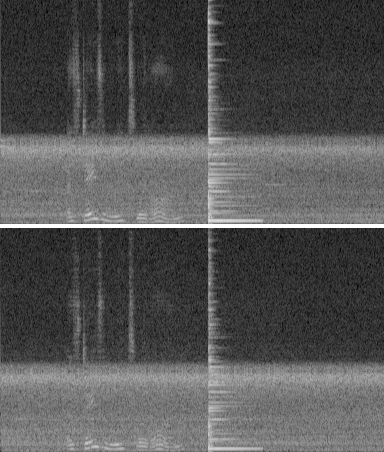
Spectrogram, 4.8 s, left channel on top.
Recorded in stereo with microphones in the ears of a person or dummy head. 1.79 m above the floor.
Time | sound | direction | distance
0.8 | a woman speaking | 20° left (ahead or behind) | 0.7 m
2.6 | dishes clattering | 60° left (ahead or behind) | 1.7 m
